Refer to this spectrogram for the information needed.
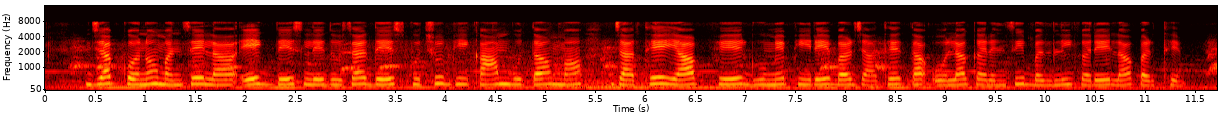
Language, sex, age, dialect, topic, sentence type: Chhattisgarhi, female, 25-30, Central, banking, statement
